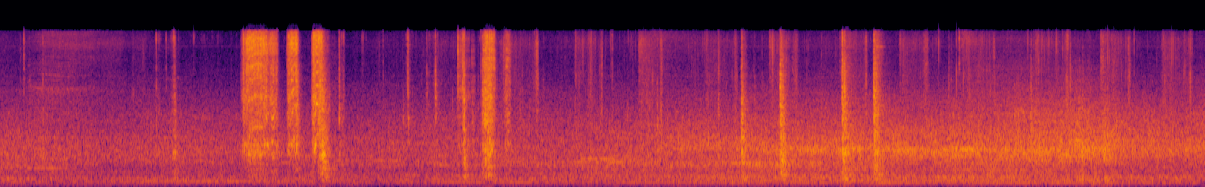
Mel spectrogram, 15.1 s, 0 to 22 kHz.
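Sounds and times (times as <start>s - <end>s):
short bursts of tool noise: 3.0s - 4.2s.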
